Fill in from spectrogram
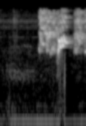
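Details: Javan myna being trained to sing, one loud burst of grating, wheezy high notes with a brief whistled squeak in the middle after a near-quiet start.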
